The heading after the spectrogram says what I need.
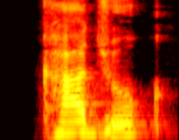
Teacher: এখানে গিয়ক শব্দটি আরেকটা শব্দের নিচে বসাতে গ এর মতো উচ্চারিত না হয়ে ক এর মতো উচ্চারিত হয়েছে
